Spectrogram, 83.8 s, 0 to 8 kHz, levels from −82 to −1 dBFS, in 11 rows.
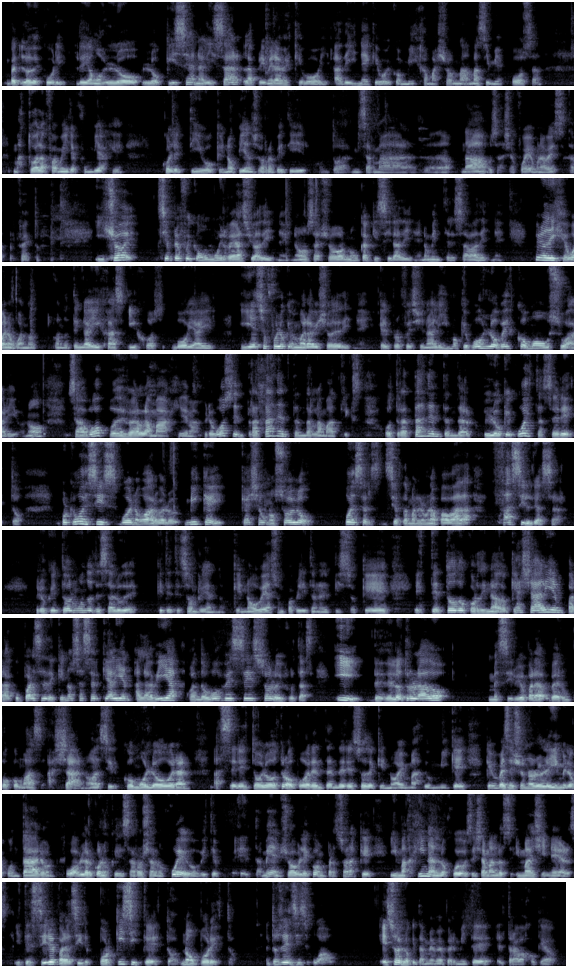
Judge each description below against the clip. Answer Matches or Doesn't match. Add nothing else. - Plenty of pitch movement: Matches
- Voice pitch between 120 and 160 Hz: Matches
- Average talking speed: Doesn't match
